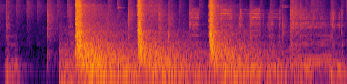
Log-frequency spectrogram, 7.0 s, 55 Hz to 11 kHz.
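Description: Three sharp pistol shots from a modern 1911 fired at 3 yards, loud and close, spaced about a second and a half apart, each followed by a ringing reverberant tail.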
